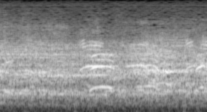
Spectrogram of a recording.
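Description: Whistles shrill from the crowd.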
